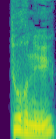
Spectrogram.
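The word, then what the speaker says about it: Tournus: Tournu, qu'il convient de prononcer sans son S final, est une jolie petite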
